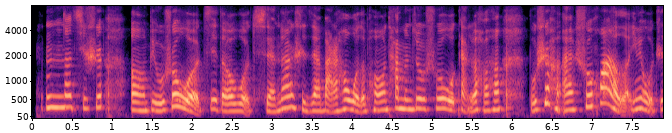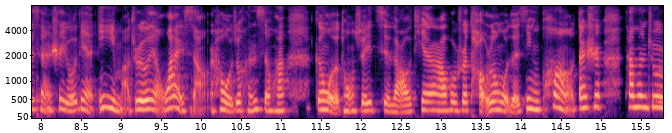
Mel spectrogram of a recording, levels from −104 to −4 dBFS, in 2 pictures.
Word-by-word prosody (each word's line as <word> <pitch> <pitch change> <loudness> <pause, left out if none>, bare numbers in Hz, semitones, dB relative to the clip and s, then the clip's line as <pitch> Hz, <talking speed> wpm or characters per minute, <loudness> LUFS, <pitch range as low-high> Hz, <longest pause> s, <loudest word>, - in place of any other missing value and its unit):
嗯， 295 0 +2
那 305 0 +3
其 300 -2 -7
实， 295 +2 -1 0.3
呃， 220 -2 +3
比 215 +1 -4
如 205 0 +2
说 320 +8 +3
我 290 -1 +6
记 250 0 -4
得 195 -4 +3
我 200 -2 0
前 190 -2 -4
段 285 +4 +1
时 255 -7 -4
间 200 0 -1
吧， 205 - 0
然 190 - -1
后 250 +4 +2
我 230 -4 +4
的 180 - 0
朋 215 +2 -1
友 230 - +1
他 245 +4 -1
们 250 -2 +2
就 260 +1 +1
说 265 +2 0
我 240 -3 +3
感 225 0 -5
觉 220 - +3
好 215 -2 -3
像 230 +2 0 0.3
不 - - -2
是 405 - +2
很 380 - -2
爱 225 +1 +1
说 310 +7 0
话 400 +2 +5
了， - - 0
因 240 - -3
为 270 - +1
我 225 - 0
之 245 - -5
前 235 -3 -4
是 255 +4 -2
有 210 -2 -1
点 250 - -3
E 280 0 +2
嘛， 230 +2 -6
就 240 - 0
有 240 0 +7
点 245 -2 0
外 280 +1 +1
向。 - - -8
然 215 - -8
后 240 - +1
我 200 -4 +1
就 215 +3 -2
很 215 +1 -3
喜 245 - -1
欢 205 0 -2 0.3
跟 235 0 +1
我 230 - +4
的 - - 0
同 200 0 -2
学 205 0 -1
一 - - 0
起 210 -1 -5
聊 175 -1 -1
天 220 +5 -1
啊， 210 -1 +1
或 220 0 -2
者 - - -4
说 215 +1 -1
讨 - - -2
论 230 +1 +1
我 215 - +1
的 - - 0
近 260 -3 +1
况， 295 -6 -1
但 280 +1 +2
是 310 +1 -1 0.3
他 305 -1 +2
们 300 -1 +3
就 300 +1 0
235 Hz, 325 characters per minute, -25 LUFS, 210-275 Hz, 0.3 s, 有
